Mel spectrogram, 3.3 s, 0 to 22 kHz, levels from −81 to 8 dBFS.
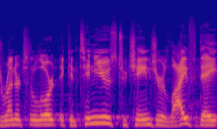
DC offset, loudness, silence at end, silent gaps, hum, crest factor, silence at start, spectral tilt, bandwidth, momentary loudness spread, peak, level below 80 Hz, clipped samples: under 0.1%; -25 LUFS; 0 s; none; none; 18 dB; 0 s; -5 dB/octave; 11.5 kHz; 7 LU; -6 dBFS; -76 dBFS; under 0.1%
